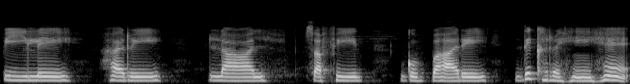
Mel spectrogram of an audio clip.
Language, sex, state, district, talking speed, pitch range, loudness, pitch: Hindi, female, Madhya Pradesh, Katni, 75 wpm, 170-185 Hz, -18 LUFS, 180 Hz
